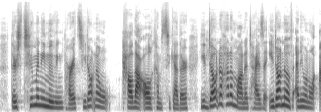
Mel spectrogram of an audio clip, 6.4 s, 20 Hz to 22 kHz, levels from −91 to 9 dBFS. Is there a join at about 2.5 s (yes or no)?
yes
